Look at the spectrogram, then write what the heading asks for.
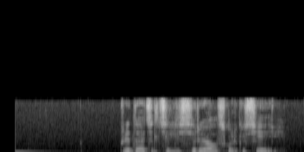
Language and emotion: Russian, neutral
